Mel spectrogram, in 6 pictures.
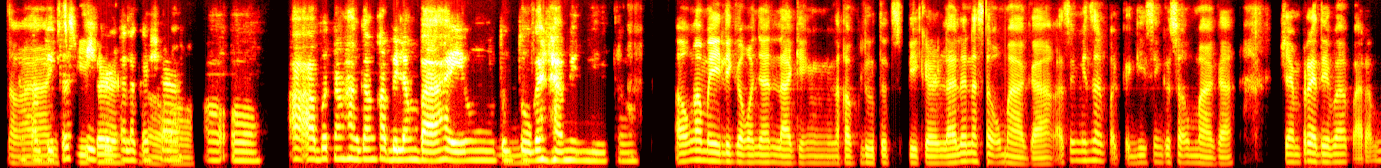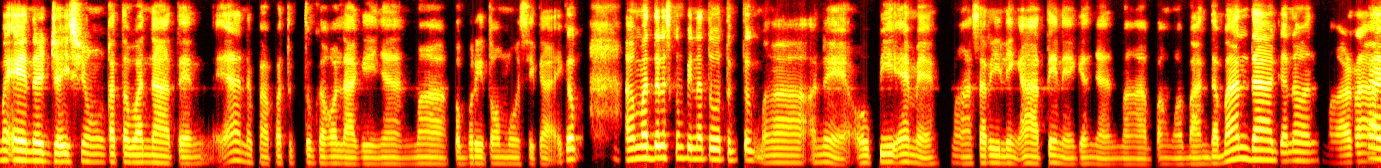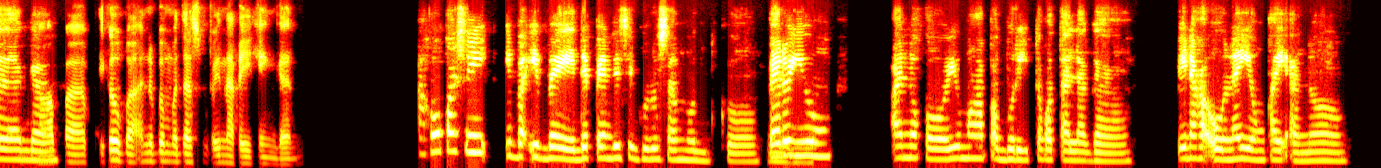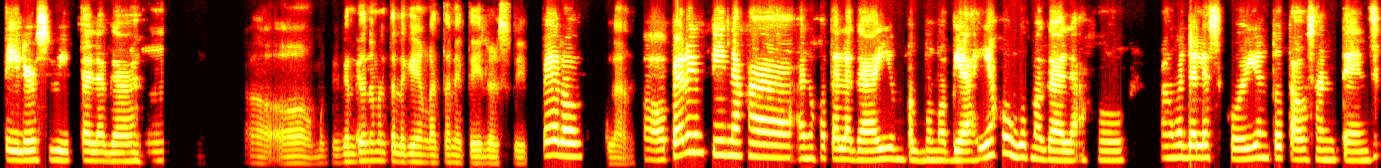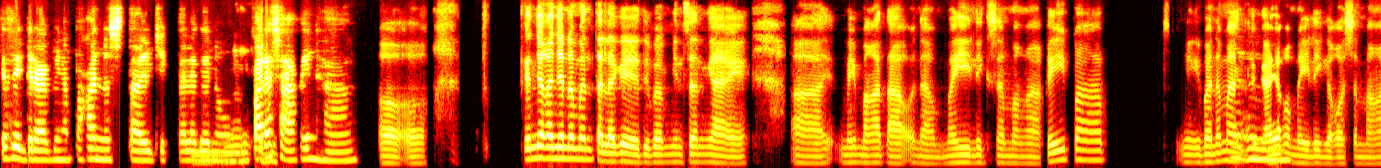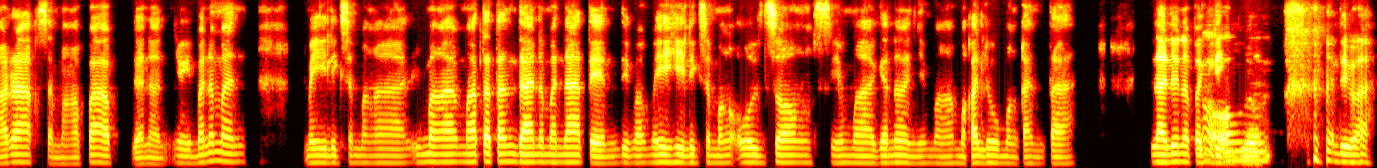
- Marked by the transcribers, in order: static; other background noise; tapping; in English: "nostalgic"; mechanical hum; chuckle
- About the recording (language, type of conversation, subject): Filipino, unstructured, Paano mo ibinabahagi ang paborito mong musika sa mga kaibigan mo?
